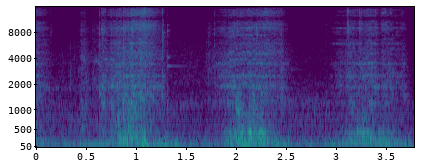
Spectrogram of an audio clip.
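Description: Turning the hub by hand gives a gritty rumbling grind that swells about every second and a half: a worn rear wheel bearing.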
